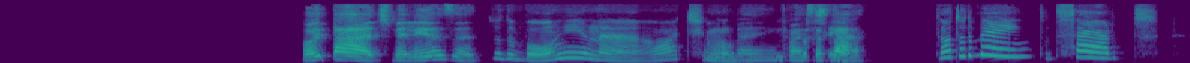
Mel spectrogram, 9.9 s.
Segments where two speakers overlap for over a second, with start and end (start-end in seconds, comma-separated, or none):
5.8-7.2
